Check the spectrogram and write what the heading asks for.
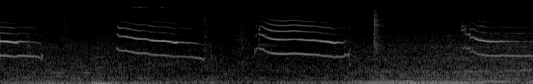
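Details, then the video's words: Stray kitten, about 45 days old, not yet walking, eyes inflamed so it cannot see, rescued with a sibling after a snowstorm; three high falling meows, each about half a second, spaced roughly a second apart, over low background rumble. "Το γατάκι νιαουρίζει και μου ραγίζει την καρδιά."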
